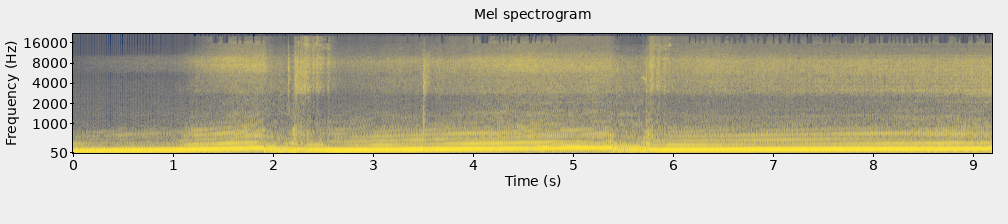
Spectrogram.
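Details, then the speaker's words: 1995 Honda Civic EJ coupe with a cheap eBay muffler, once raspy around 4,000 rpm, now lined with fiberglass insulation, on a quick pull: a deep, smooth exhaust note rising through two gear changes with no raspy buzz; the rasp is gone. "it sounds pretty good. I didn't hear any rasp during that quick pull."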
